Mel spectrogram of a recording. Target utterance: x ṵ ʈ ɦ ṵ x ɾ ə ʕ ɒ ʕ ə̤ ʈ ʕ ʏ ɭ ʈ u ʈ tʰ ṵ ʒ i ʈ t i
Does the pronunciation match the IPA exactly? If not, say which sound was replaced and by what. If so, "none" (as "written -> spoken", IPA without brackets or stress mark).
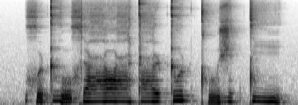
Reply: none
